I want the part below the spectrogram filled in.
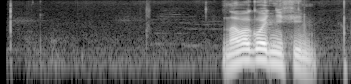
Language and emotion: Russian, positive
